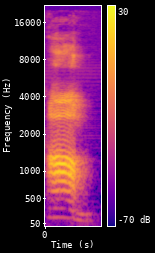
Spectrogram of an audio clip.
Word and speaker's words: I'm: इस तरह लिखते हैं और इसको प्रोनाउंस करना है आम।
